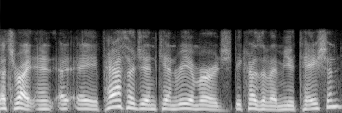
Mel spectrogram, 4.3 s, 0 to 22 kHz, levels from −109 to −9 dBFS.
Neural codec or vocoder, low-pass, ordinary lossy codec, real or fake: none; 7.2 kHz; Opus, 32 kbps; real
